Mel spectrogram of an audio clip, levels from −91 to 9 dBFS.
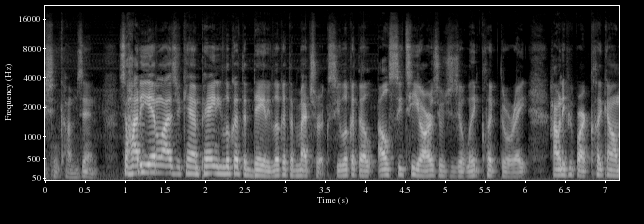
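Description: Between 0.0 and 4.17 s, a faint chirping warble near 1 and 2 kHz sits under the speech: timecode bleed, 25-frame timecode leaking across.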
